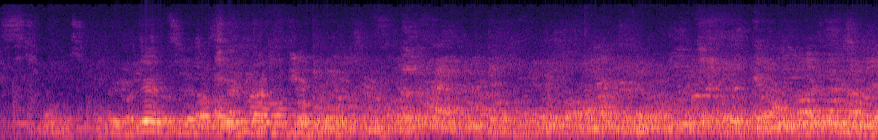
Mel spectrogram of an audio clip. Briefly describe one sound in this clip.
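A crowd of people chatters in a large room.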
